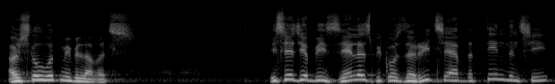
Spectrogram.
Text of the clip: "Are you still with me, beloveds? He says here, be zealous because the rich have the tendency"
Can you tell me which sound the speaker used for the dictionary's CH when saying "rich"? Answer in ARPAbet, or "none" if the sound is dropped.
S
